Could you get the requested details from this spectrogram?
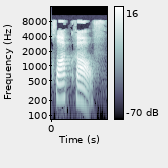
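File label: "clock golf", English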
